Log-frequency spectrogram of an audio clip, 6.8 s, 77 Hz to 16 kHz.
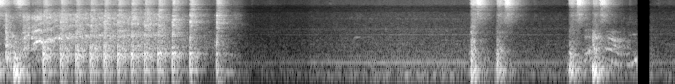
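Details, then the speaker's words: Craftsman LTX1000 riding mower, first start after a bad fuel line was replaced. Cranks evenly for two seconds, barely catches, then dies, a rough failed start; owner suspects a blown head gasket or a bad exhaust leak. "That didn't sound good. I do believe we got a blown head gasket."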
